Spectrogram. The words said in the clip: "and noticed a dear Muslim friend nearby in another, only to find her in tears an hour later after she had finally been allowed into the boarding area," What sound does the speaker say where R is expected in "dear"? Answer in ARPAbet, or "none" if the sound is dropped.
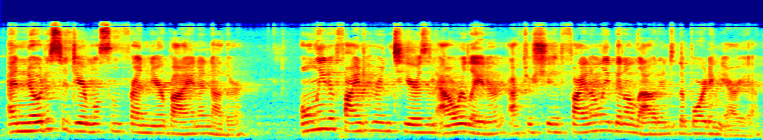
R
